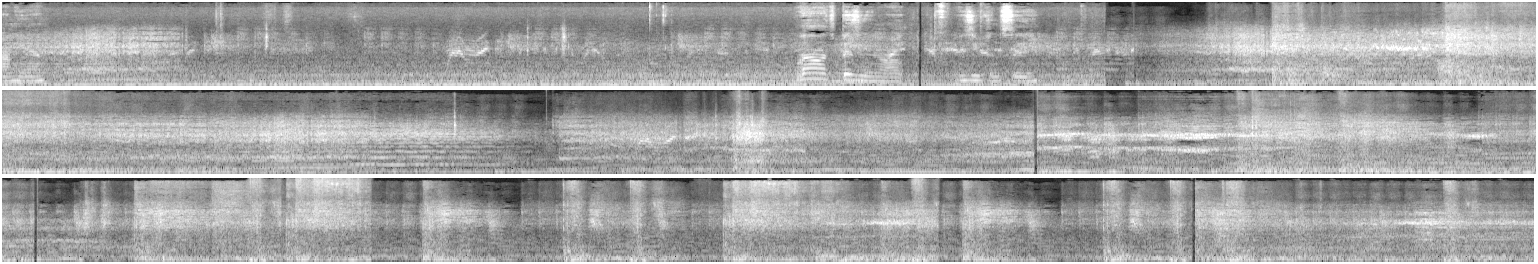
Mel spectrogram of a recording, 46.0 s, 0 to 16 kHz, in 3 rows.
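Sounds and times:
tyres skidding: 0:00.0 - 0:07.9, 0:10.5 - 0:20.2, 0:20.8 - 0:32.0
film music score: 0:00.0 - 0:46.0.

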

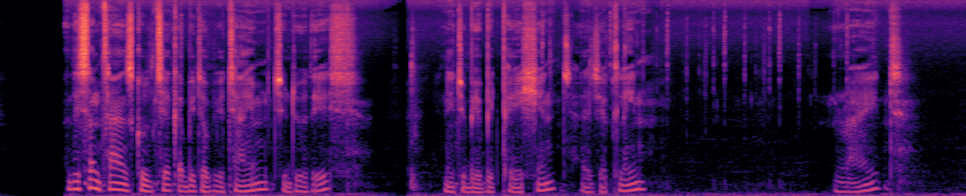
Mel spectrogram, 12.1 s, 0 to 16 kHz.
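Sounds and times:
low steady hum: 0:00.8 - 0:12.0
keyboard and mouse clicking: 0:07.5 - 0:10.7.

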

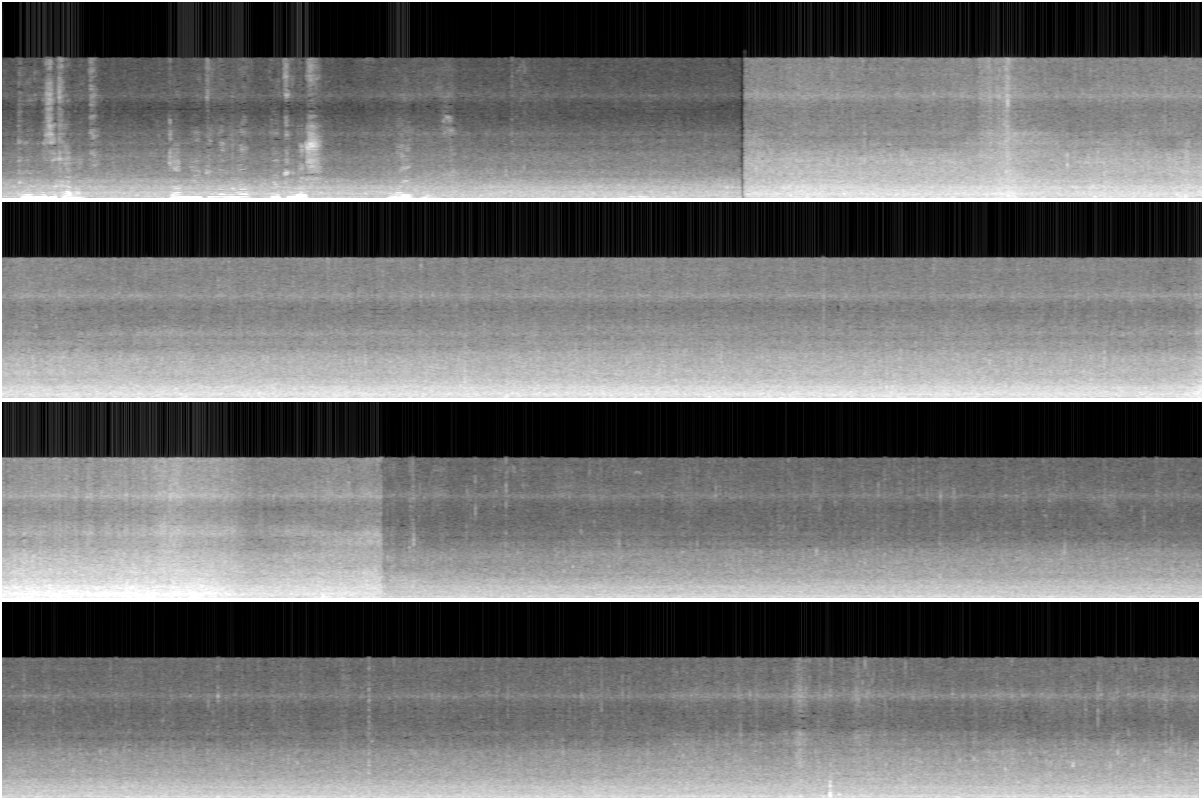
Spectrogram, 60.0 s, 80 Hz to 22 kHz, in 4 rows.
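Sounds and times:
stream rushing over rocks: 0:00.0 - 0:59.9.

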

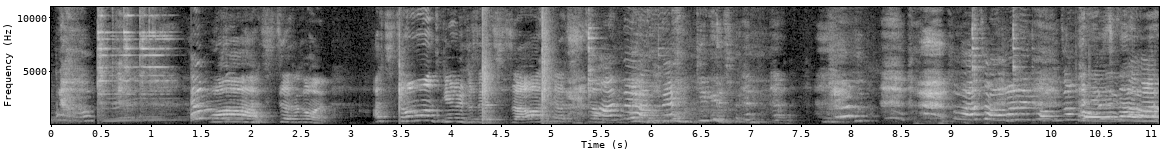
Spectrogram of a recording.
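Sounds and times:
young women laughing: 0:05.6 - 0:09.2.

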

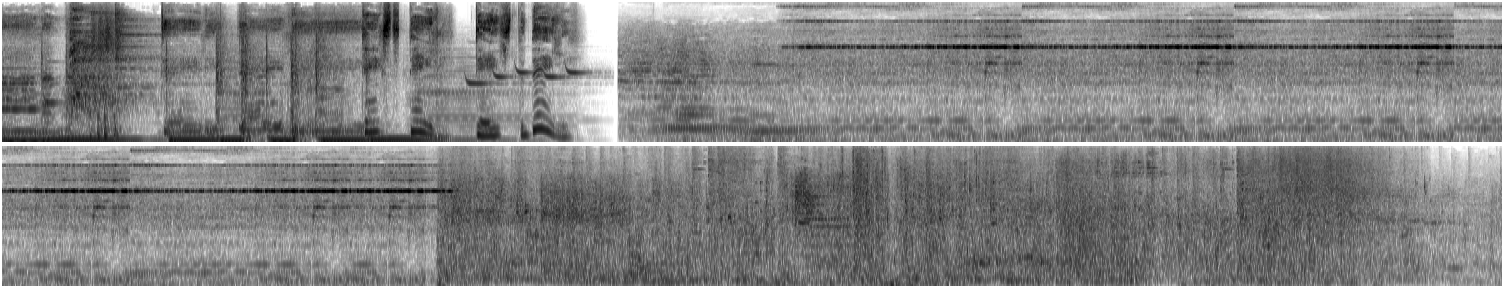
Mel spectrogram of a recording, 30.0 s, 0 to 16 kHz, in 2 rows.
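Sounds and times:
train running on rails: 0:06.4 - 0:19.3
wheel squeal: 0:07.6 - 0:19.4
trains crashing: 0:19.4 - 0:30.0.

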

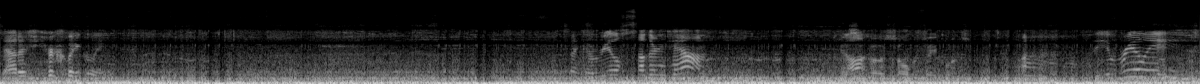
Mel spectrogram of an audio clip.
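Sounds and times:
car interior driving rumble: 0:00.0 - 0:12.0.

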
